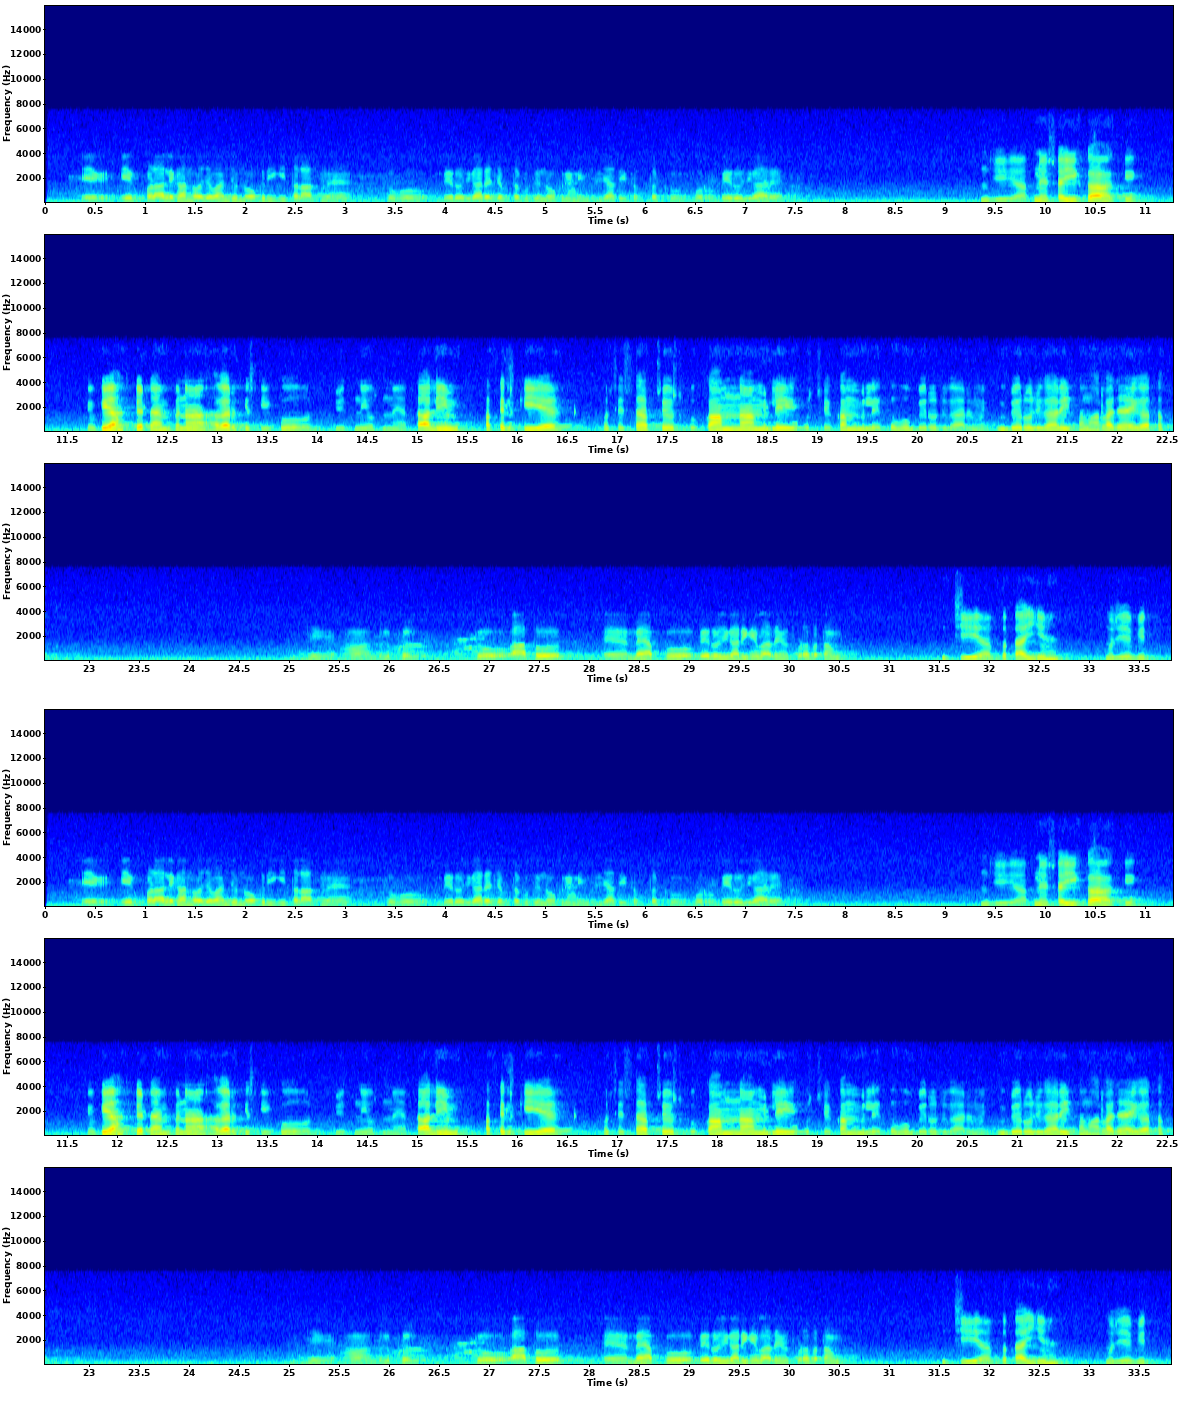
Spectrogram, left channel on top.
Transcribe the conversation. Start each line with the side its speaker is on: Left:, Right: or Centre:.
Right: ایک ایک پڑھا لکھ نوجوان جو نوکری کی تلاش میں ہے تو وہ بے روزگار ہے جب تک اسے نوکری نہیں مل جاتی تب تک وہ بے روزگار ہے
Left: جی آپ نے صحیح کہا کہ کیونکہ آج کے ٹائم پہ نا اگر کسی کو جتنی اس نے تعلیم حاصل کی ہے اس حساب سے اس کو کام نہ ملے اس سے کم ملے تو وہ بے روزگار بے روزگاری سنبھالا جائے گا تب ت
Right: جی ہاں بالکل تو آپ میں آپ کو بے روزگاری کے بارے میں تھوڑا بتاؤں
Left: جی آپ بتائیے مجھے بھی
